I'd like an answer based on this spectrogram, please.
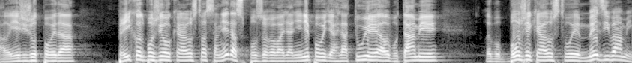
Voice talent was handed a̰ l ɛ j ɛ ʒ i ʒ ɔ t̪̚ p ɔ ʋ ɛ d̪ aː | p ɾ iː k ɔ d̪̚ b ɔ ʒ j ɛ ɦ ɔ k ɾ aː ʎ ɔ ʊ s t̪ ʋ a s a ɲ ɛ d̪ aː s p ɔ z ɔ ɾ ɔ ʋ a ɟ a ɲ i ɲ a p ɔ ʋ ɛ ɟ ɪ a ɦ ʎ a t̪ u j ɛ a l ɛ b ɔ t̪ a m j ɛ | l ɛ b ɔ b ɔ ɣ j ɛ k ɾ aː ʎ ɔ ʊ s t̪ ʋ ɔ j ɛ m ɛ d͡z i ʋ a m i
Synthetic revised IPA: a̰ l ɛ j ɛ ʒ i ʒ ɔ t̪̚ p ɔ ʋ ɛ d̪ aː | p ɾ iː x ɔ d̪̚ b ɔ ʒ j ɛ ɦ ɔ k ɾ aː ʎ ɔ ʊ s t̪ ʋ a s a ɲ ɛ d̪ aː s p ɔ z ɔ ɾ ɔ ʋ a ɟ a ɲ i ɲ ɛ p ɔ ʋ ɛ ɟ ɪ a ɦ ʎ a t̪ u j ɛ a l ɛ b ɔ t̪ a m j ɛ | l ɛ b ɔ b ɔ ʒ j ɛ k ɾ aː ʎ ɔ ʊ s t̪ ʋ ɔ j ɛ m ɛ d͡z i ʋ a m i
